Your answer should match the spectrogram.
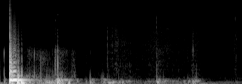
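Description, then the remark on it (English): A Shrine of the Black Medusa card deck being shuffled: a sharp initial snap followed by a fading flurry of quick, papery clicks that trails off after about two seconds, with no one speaking. “Shuffling the Shrine of the Black Medusa deck.”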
